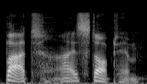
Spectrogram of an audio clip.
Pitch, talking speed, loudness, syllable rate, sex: 130 Hz, 160 wpm, -20 LUFS, 3.8 syllables/s, male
